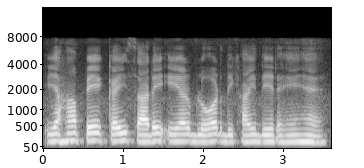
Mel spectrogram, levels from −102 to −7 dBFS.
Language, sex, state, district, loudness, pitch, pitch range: Hindi, male, Manipur, Imphal West, -17 LUFS, 140 Hz, 135-150 Hz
